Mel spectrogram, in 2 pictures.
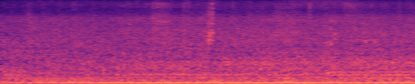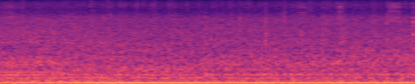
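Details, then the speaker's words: Carrier AC unit, no-cooling call: condenser fan whooshes steadily while a low hum rises and never catches; compressor trying to start and failing, technician suspects a bad capacitor. "don't know if you heard that, but you can hear the compressor trying to start."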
